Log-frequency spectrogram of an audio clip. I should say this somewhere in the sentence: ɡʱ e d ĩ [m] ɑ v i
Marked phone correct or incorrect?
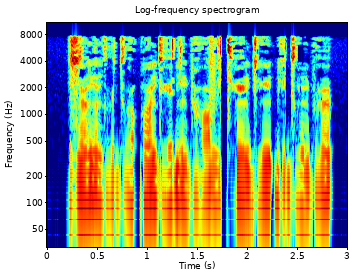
incorrect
